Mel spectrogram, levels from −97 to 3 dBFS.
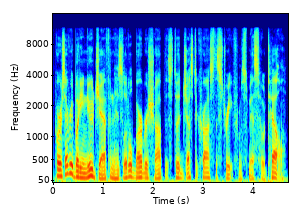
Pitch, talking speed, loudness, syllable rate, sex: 105 Hz, 240 wpm, -18 LUFS, 6.0 syllables/s, male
